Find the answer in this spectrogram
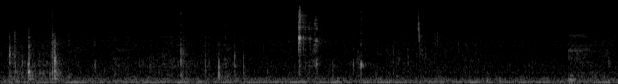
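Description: Someone chewing food, with scattered small mouth clicks. A plastic water bottle is picked up partway through, with a sharp crackle about three seconds in.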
